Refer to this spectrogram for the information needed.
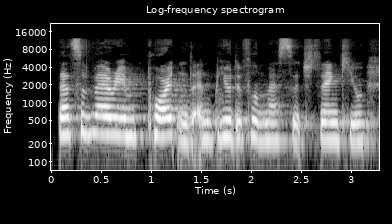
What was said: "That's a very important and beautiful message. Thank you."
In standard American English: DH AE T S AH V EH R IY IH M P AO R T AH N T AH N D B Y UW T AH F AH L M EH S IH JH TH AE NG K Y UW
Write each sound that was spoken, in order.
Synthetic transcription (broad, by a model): DH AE T S AH V EH R IY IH M P AO R T N T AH N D B Y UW T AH F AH L M EH S IH JH TH AE NG K Y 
